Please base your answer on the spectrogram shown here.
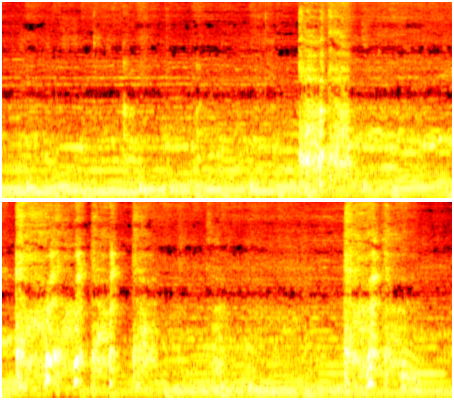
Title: Girl coughing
